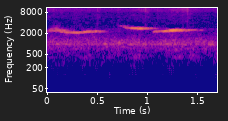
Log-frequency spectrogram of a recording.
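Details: A thrush (sabiá) singing at a window in Brasília after returning from the day before, two clear, sweet whistled phrases, the first level and slightly falling, the second rising and bright, over a soft low room hum.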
